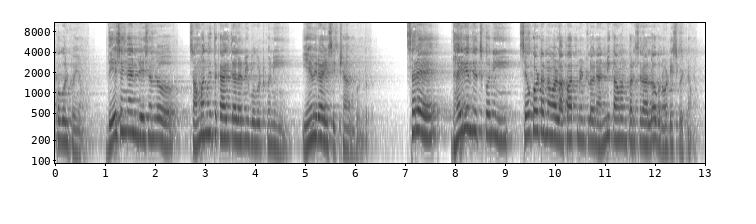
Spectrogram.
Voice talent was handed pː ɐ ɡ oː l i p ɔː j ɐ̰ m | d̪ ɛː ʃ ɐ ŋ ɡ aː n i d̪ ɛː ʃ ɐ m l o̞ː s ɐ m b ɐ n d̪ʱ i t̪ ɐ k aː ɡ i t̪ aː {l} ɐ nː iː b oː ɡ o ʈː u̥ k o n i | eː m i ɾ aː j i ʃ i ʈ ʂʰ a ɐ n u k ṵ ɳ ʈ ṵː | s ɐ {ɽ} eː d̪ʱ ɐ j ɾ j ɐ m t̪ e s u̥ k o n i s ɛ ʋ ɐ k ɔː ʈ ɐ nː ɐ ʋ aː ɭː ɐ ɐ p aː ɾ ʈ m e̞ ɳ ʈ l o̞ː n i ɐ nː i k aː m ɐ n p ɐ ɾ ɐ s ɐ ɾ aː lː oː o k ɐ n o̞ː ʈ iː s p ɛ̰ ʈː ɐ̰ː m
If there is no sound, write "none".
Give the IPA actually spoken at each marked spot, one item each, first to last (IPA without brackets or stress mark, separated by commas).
l, ɾ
